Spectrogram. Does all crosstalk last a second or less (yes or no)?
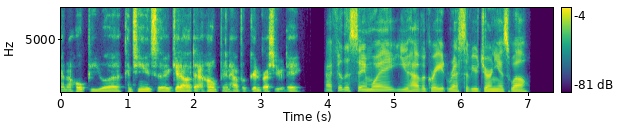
yes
